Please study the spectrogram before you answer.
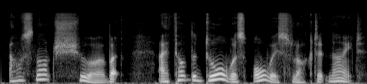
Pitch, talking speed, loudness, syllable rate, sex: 155 Hz, 230 wpm, -19 LUFS, 5.2 syllables/s, male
